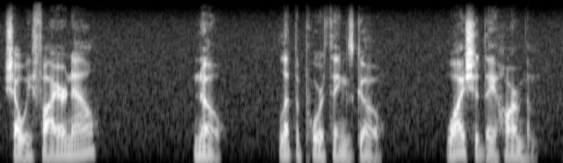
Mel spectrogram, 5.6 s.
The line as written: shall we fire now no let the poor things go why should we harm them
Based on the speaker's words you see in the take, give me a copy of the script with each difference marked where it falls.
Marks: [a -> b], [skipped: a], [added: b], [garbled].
shall we fire now no let the poor things go why should [we -> they] harm them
